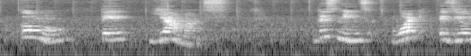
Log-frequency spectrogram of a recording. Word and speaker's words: llamas: It is pronounced either as j or y depending on your intonation. कुछ लोग इसको जामास pronounce करते हैं और कुछ लोग इसे यामास प्रोनाउंस करते हैं.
